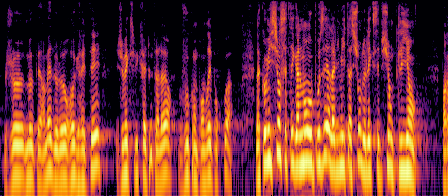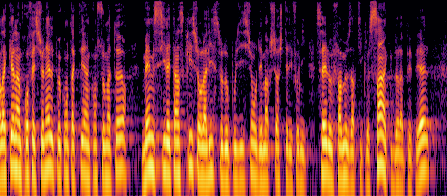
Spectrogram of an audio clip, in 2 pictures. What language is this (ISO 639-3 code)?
fra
